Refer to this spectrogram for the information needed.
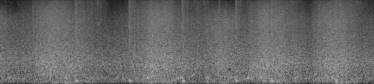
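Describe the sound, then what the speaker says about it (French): A raft drifts across open water in the video game Zelda: Tears of the Kingdom. Surf and wind swell and recede in slow, steady waves, with no one talking. "Regarde comment on vogue sur l'eau."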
